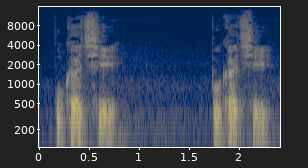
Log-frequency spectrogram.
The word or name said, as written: bukeqi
